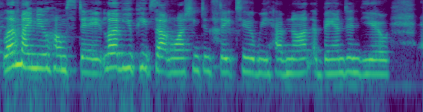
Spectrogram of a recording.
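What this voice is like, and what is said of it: Slight Tennessee twang. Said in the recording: “I'm getting that Tennessee twang a little bit ... I can get that y'all in there”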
